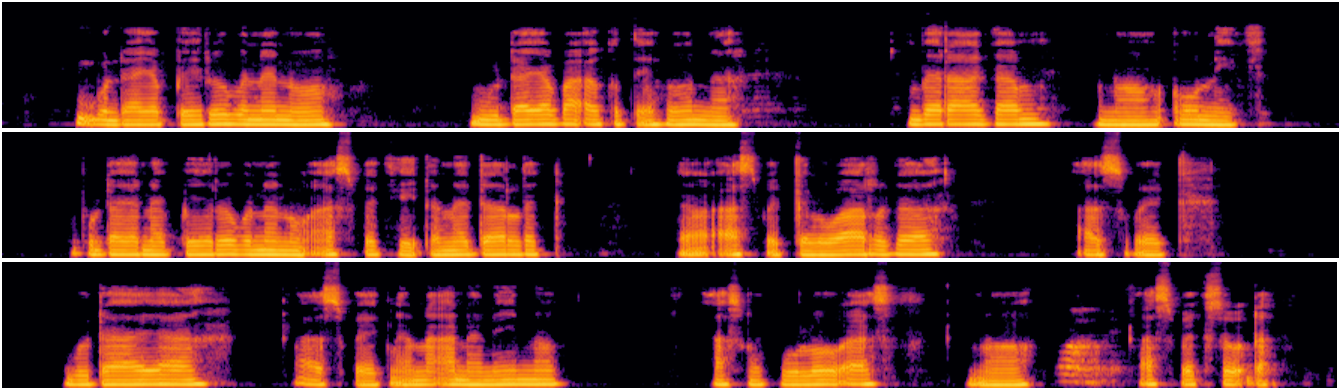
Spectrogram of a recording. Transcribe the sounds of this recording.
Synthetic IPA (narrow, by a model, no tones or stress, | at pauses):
budajapeɾubənənu | budajabaʔukət̪ɛ̰ɦuna | bɛɾaɡam | nɔunik | budajanapeɾubənənṵʔa̰spɛkidanədalək̚ | a̰spɛ̰kːəluarɡa | aspɛk | budajaː | spɛk̚na̰na̰ʔananinɔk̚ | asmapuloʔas | nɔ | aspɛksɔʔdak̚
